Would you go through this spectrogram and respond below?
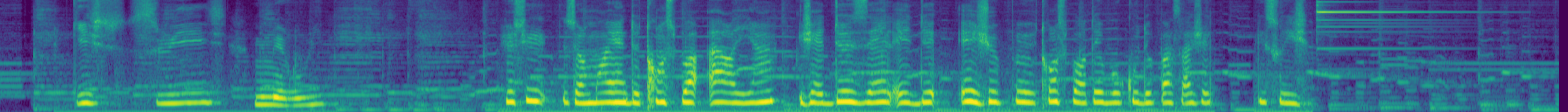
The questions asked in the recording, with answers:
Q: Qui suis-je?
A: Un avion.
